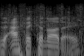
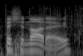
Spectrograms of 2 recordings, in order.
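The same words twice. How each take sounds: First: The word is sounded out as it is spelled. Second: The word has its usual standard pronunciation. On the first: The speaker calls it wrong. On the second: The speaker calls it right.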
